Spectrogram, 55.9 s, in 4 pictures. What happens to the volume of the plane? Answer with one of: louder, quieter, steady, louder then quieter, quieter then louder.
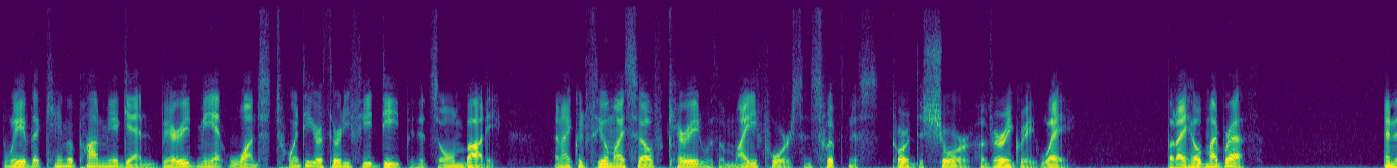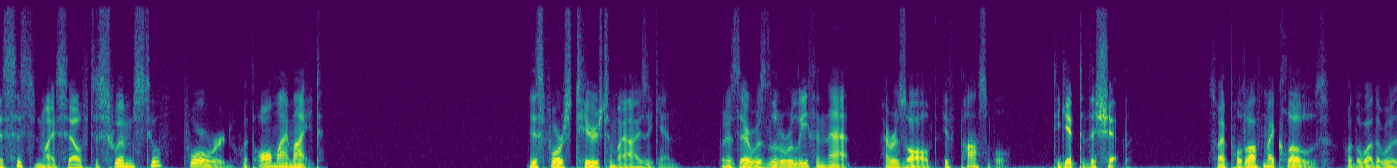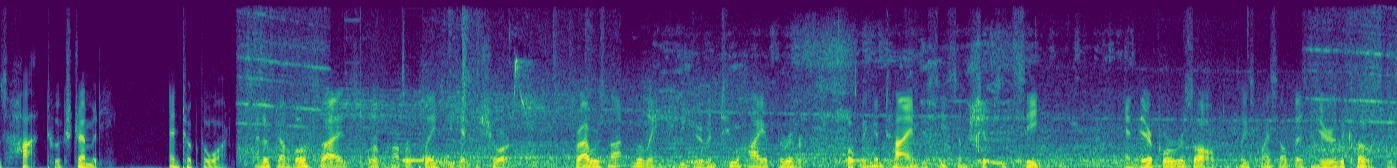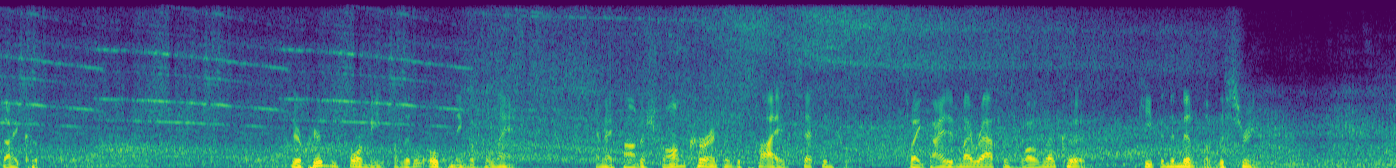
steady.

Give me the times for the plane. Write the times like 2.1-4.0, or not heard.
30.2-55.8.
